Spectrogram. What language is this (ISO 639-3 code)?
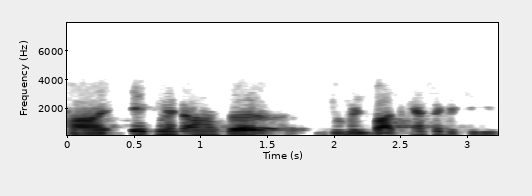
mai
